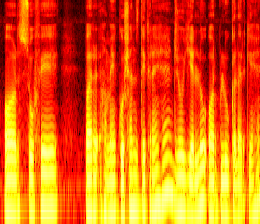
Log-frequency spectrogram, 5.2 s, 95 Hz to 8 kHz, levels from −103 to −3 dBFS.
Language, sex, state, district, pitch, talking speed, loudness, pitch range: Hindi, male, Gujarat, Valsad, 120 Hz, 160 wpm, -19 LUFS, 110-130 Hz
